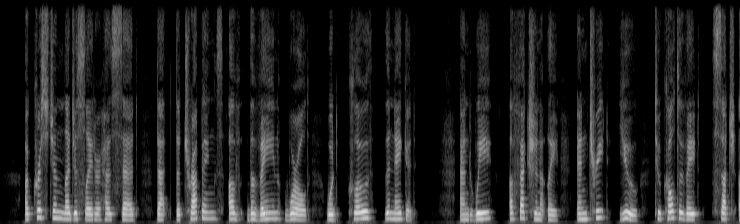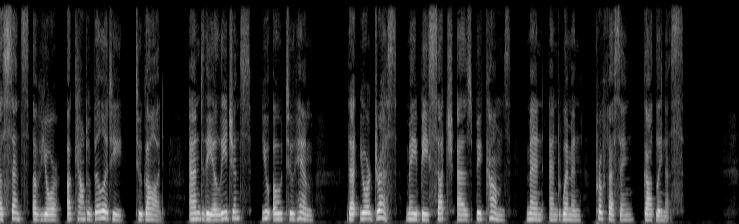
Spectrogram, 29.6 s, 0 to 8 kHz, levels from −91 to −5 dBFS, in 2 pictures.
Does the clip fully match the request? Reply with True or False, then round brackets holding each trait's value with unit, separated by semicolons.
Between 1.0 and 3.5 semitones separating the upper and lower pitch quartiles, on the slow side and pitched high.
True (2.4 semitones; 105 wpm; 200 Hz)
